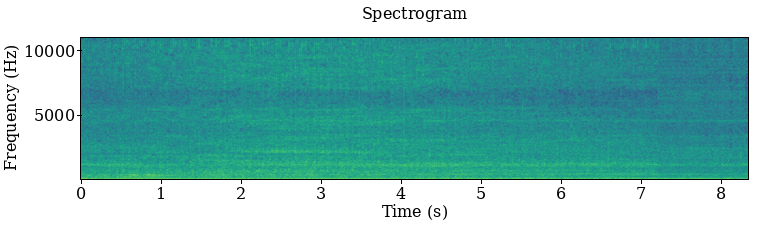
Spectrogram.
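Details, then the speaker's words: BMW E46 330i M54B30, cold engine at idle, appeared within last 1000 km: loose, uneven rattle about three knocks a second over engine hum, present once idle drops; caused by worn water pump and loose DISA valve. "only is when the engine is cold but only at idle as well listen to this once the idol drops the sound is usually present"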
